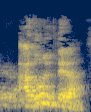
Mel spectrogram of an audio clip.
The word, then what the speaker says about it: adúltera: Adúltera. Tiene acento en la U, adúltera.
